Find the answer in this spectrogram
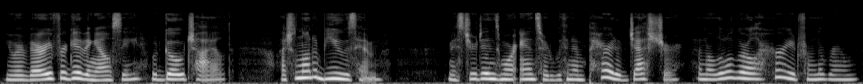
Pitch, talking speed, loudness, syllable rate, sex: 240 Hz, 195 wpm, -16 LUFS, 6.5 syllables/s, female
